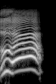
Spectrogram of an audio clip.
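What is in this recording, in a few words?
Voice damaged, Japanese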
